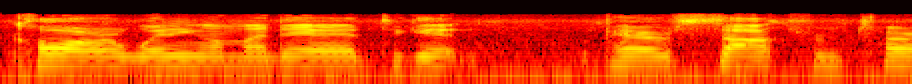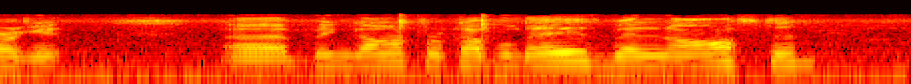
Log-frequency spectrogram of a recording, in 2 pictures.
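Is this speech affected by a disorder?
Yes: cerebral palsy; wheelchair user, cannot really swim or hold self up, needs help getting into pool.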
